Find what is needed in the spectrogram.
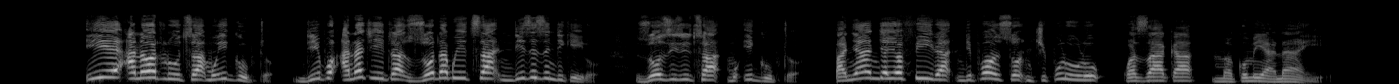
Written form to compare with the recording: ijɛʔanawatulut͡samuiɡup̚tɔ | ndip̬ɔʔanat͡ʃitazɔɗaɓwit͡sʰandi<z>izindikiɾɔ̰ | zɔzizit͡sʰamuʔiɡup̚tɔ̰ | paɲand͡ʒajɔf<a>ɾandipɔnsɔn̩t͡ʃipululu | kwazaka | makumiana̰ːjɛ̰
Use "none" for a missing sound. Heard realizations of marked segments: z, i

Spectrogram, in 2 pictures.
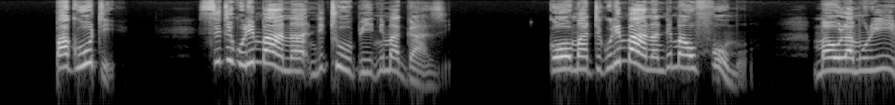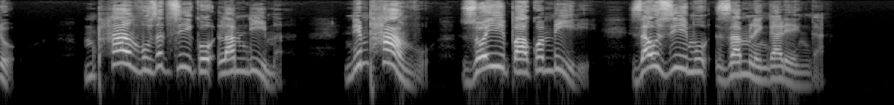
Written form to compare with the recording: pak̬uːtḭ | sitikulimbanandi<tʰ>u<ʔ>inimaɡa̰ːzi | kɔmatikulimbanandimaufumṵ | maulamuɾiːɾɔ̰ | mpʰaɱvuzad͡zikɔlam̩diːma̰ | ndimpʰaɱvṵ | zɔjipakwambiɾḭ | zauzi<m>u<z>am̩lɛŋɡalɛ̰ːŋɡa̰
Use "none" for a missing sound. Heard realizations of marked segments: tʰ, p, m, z

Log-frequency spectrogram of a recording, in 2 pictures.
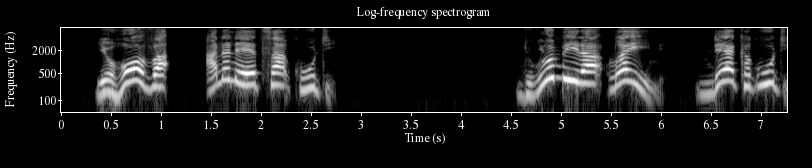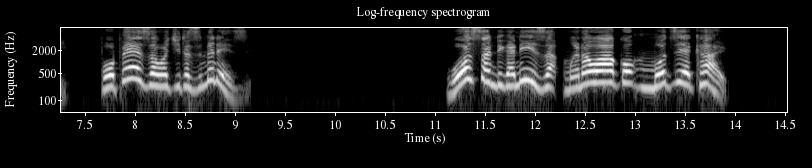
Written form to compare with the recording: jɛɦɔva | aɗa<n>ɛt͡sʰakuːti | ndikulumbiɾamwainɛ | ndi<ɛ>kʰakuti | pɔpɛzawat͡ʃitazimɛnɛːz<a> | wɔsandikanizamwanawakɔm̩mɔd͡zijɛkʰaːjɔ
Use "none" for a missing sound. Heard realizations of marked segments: n, ɛ, i

